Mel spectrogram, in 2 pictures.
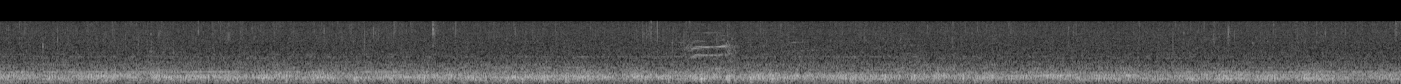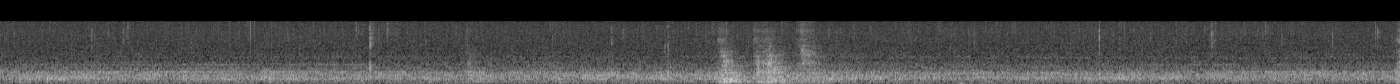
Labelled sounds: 6.8	7.3	killer whale, Bigg's (transient), 1.3 to 2.6 kHz

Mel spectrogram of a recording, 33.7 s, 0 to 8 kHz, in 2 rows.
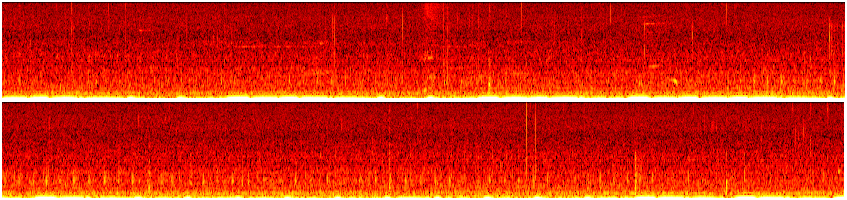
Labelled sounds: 8.4	8.9	killer whale, southern resident, J pod, call S05, 0.09 to 8.0 kHz
10.2	10.6	killer whale, southern resident, 0.58 to 1.0 kHz
19.5	24.5	vessel noise, 0 to 8.0 kHz

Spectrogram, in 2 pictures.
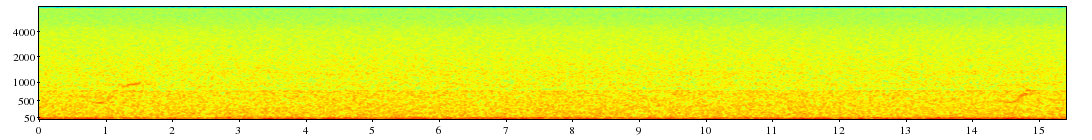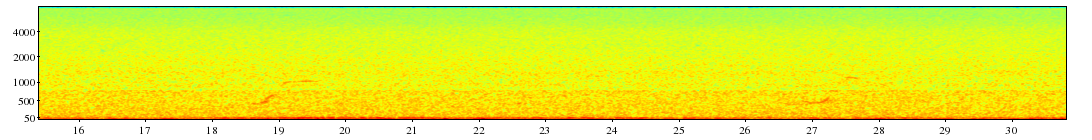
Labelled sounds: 1.2	1.5	humpback whale, 0.86 to 1.0 kHz
19.3	19.5	humpback whale, 0.99 to 1.1 kHz

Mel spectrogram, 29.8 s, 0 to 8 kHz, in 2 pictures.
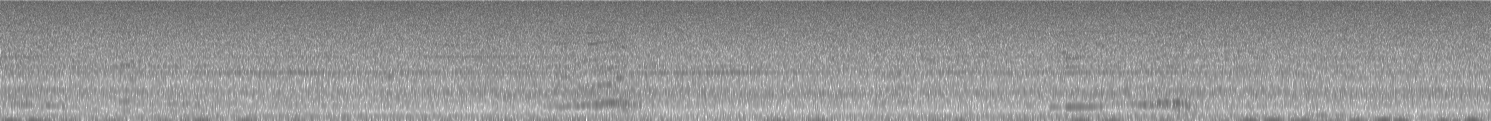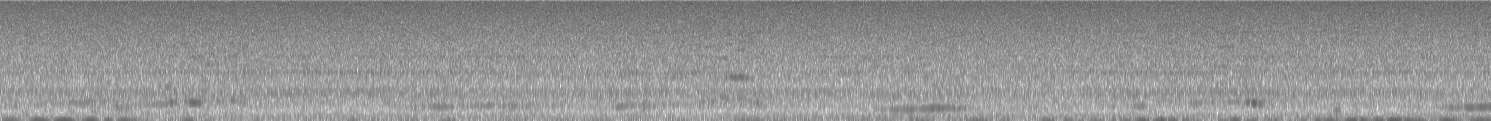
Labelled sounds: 5.9	6.2	humpback whale, 2.5 to 2.8 kHz
22.2	22.5	humpback whale, 0.99 to 1.2 kHz

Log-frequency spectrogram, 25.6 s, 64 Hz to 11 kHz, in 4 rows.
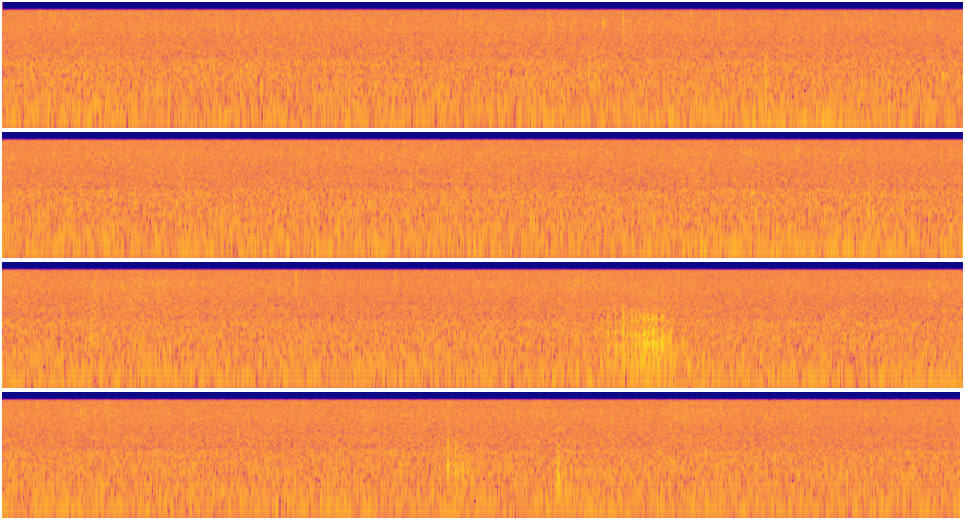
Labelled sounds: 17.0	17.3	croaking sound likely from a nearby submerged object, 1.0 to 1.3 kHz

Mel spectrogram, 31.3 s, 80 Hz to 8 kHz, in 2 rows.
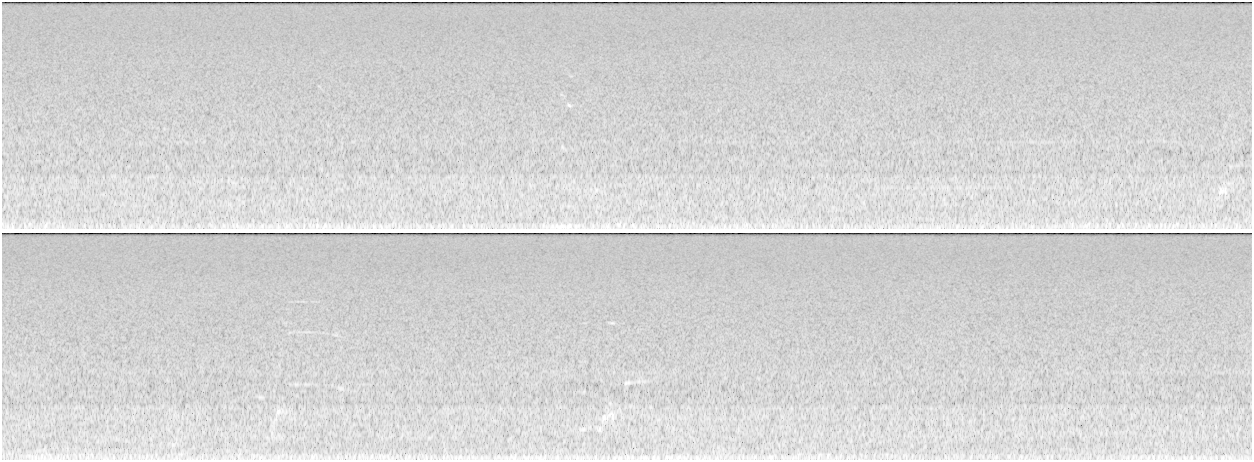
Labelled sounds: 19.2	19.5	humpback whale, 2.0 to 3.3 kHz
23.4	23.7	humpback whale, 0.99 to 1.2 kHz

